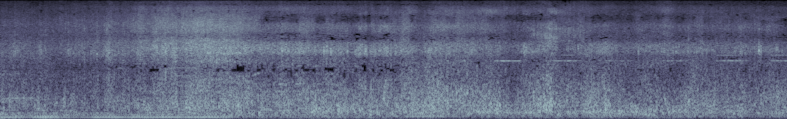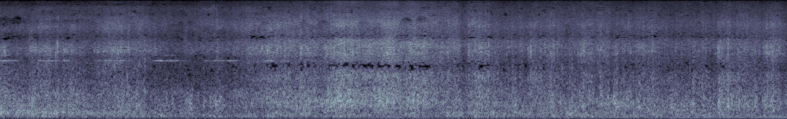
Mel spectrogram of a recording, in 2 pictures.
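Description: Wind buffeting the phone microphone, a steady rushing noise that swells and fades, with a low hum that stops about three and a half seconds in.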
